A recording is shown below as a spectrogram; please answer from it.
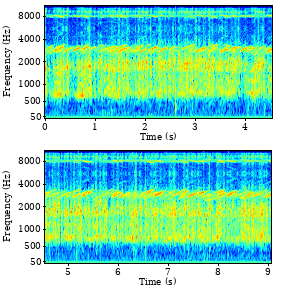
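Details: Spring gathering of wood frogs in Michigan, heard as a crowded, unbroken din of clucking croaks mixed with a continuous band of higher chirping notes and a few faint clicks.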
